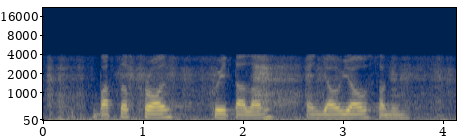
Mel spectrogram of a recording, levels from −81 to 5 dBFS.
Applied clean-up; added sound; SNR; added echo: none; Breathing; 12 dB; reverberation time 1.0 s.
